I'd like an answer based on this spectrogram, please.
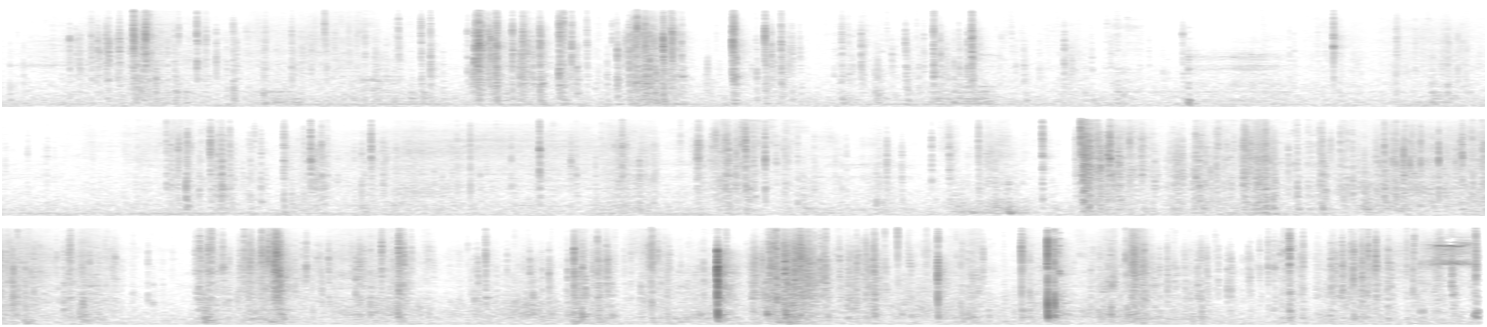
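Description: Hands kneading and squishing butter slime packed with foam beads: irregular bursts of crackling and crinkling, with a quieter stretch about a third of the way in.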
